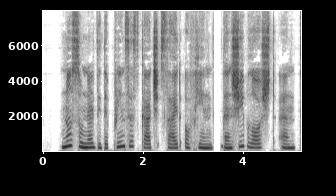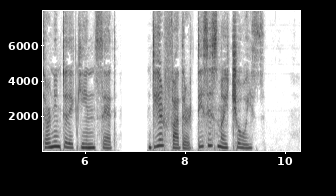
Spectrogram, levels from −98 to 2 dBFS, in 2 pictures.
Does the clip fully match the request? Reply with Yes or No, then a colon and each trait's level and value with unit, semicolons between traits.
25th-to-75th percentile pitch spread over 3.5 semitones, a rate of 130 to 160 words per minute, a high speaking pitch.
Yes: average, 4.7 semitones; average, 140 wpm; high, 225 Hz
